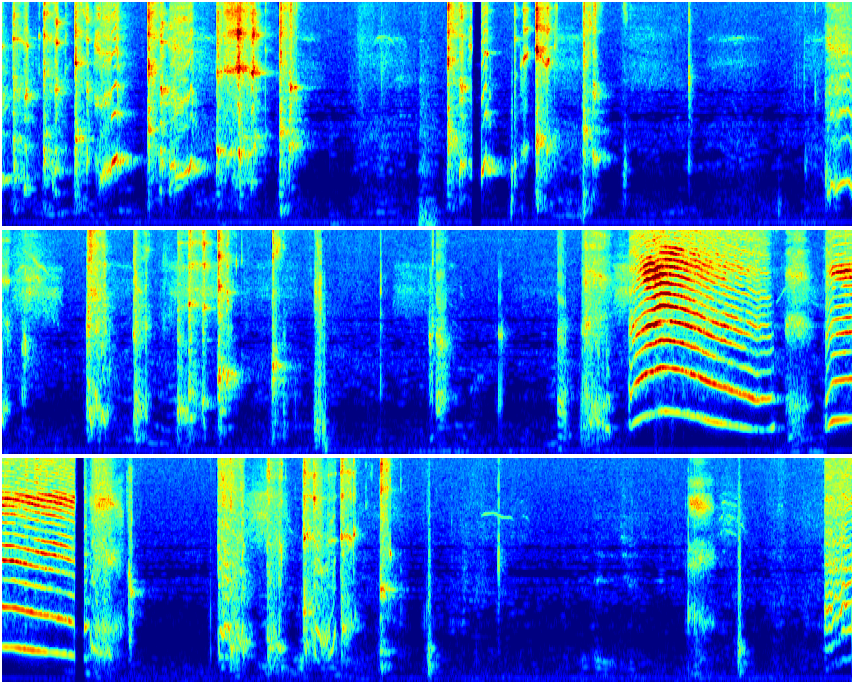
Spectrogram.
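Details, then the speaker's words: A child with whooping cough (pertussis) has runs of rapid, repeated paroxysmal coughs, broken by high, drawn-out crowing whoops on breathing in. "s begins with an occasional irritating cough that gradually becomes paroxysmal with cough after cough after cough and the child becomes more and more short of breath to the extent where they become initially red and then blue in the face and they have a sharp intake of breath called a hoop and then they often vomit as"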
